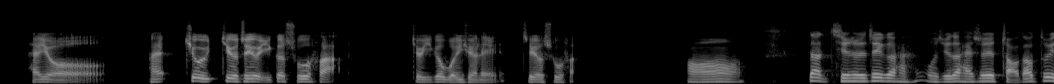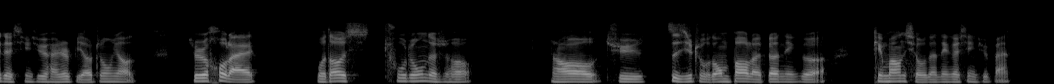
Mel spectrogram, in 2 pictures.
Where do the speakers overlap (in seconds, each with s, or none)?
none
